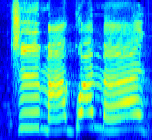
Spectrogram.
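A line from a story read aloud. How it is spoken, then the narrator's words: Shout. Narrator (Chinese): 喊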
